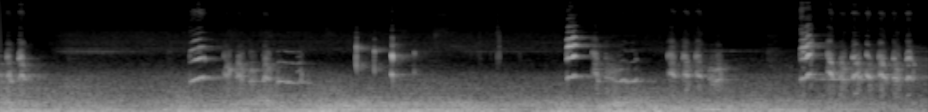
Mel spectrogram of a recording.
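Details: Pet cockatiel singing: groups of rising, harmonic chirps and brief squeaks repeat every one to two seconds over a strong, steady low-frequency rumble.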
